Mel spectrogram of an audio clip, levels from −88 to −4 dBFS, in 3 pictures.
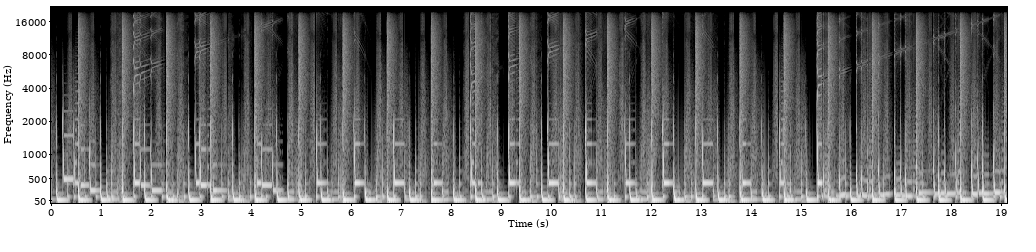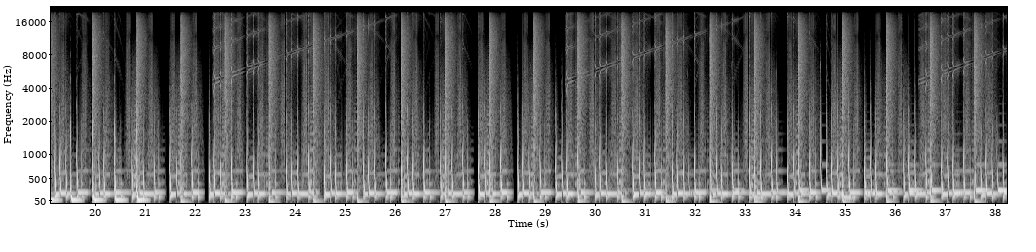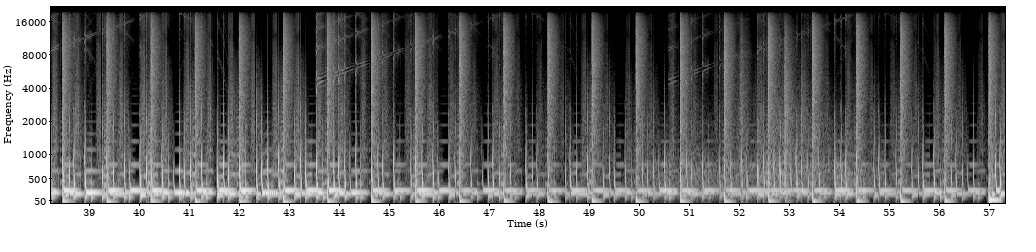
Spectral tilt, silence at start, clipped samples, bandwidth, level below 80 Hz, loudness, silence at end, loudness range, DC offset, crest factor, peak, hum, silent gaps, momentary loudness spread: -5.5 dB/octave; 0 s; under 0.1%; 20 kHz; -24 dBFS; -20 LUFS; 0 s; 6 LU; under 0.1%; 16 dB; -2 dBFS; none; none; 7 LU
